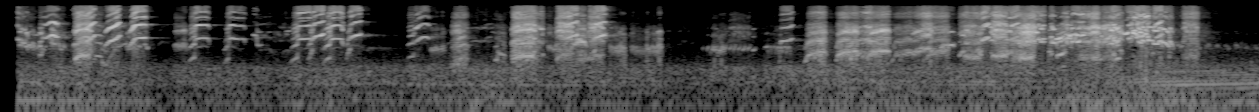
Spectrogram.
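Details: Wild rainbow lorikeets feeding, giving a rapid stream of shrill, screechy chattering calls with sharp squeaks, several birds calling over one another in dense bursts.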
